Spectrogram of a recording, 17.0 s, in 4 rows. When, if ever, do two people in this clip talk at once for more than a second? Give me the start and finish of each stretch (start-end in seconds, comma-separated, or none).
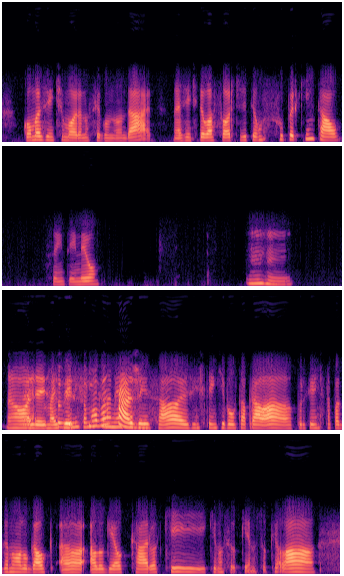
8.8-10.4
